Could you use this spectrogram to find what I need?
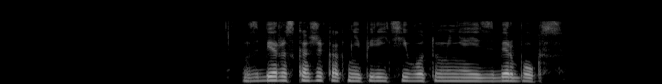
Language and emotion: Russian, neutral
